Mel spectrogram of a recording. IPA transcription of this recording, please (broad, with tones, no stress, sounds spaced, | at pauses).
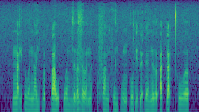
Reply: n a̰˧˥ j ɗ ṳ˨˩ ə̯ n a̤˨˩ j ɓ ə˨˩ p̚ ɓ a˨˦ w h w ə̤˨˩ m z ɨ̰˧˥ ə̯ z ə˧˩˨ n | f a̤˨˩ ŋ f ṳ˨˩ j ɓ u˧˩ ŋ k u˧ ɗ ḭ˧˨ ɗ ɛ̰˧˨ ɗ ɛ̤˨˩ n ɨ˧ ə̯ ʔ a˦˥ t̚ ɗ a˦˥ t̚ t̪ʰ u˧ ə̯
